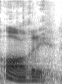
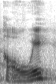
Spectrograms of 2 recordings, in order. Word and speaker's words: Ari: Vad hade han? Ari. Brassen där. Det kunde de inte uttala i Kalmar. Han blev Aui. Aui.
